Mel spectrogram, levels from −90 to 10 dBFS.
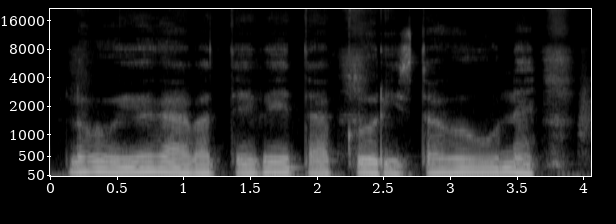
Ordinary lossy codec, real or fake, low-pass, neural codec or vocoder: none; real; none; none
